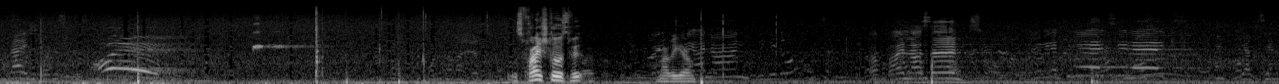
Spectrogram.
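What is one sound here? Young players shout to each other in the distance outdoors.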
